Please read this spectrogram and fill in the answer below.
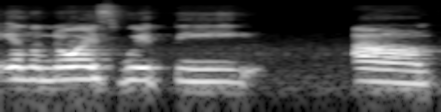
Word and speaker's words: Illinois: case i thought leah would be included in illinois since she and kelly was married there okay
